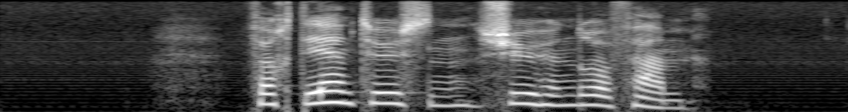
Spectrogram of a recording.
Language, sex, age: Norwegian, female, 38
